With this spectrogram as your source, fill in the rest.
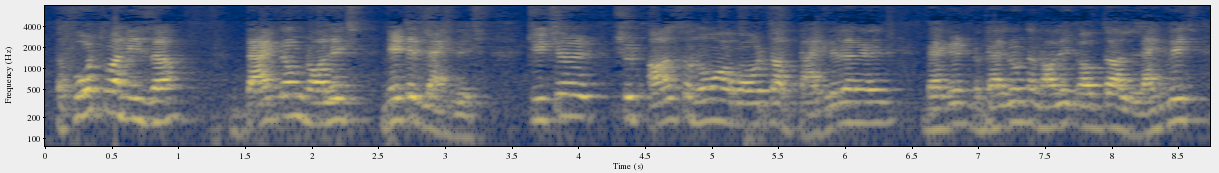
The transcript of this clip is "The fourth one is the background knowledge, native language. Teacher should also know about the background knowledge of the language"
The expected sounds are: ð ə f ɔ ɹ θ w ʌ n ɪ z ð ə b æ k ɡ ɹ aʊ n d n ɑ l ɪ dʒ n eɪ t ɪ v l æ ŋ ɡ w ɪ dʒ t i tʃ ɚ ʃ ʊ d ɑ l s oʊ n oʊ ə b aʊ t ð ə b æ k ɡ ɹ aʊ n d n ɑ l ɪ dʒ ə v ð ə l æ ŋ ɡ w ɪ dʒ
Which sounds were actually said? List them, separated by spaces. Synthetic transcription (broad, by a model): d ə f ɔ ɹ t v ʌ n ɪ z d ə b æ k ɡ ɹ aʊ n d n ɑ l ɪ dʒ n eɪ t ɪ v l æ ŋ ɡ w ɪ dʒ t i tʃ ɚ ʃ ʊ d ɑ l s oʊ n oʊ ə b aʊ t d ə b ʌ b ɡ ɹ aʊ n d n ɑ l ɪ dʒ ə v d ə l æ ŋ ɡ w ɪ dʒ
